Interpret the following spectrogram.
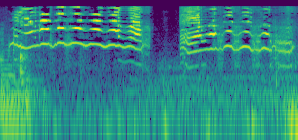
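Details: A domestic rabbit gives shrill, wavering screams, a rare cry of extreme pain, panic or imminent danger, such as an attack or serious injury.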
